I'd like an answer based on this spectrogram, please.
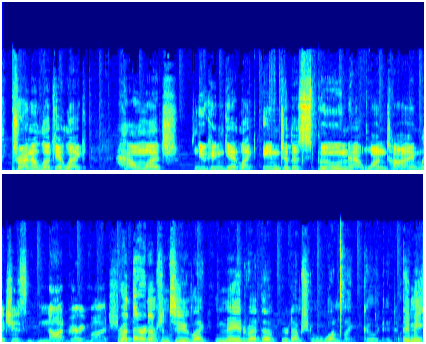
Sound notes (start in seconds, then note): none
